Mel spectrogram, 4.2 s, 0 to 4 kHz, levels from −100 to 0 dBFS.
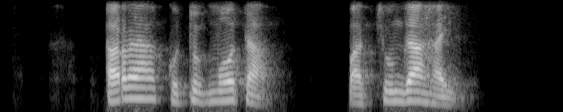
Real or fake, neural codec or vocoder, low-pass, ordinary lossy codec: fake; codec, 16 kHz, 4 kbps, FunCodec, trained on Chinese and English, 50 frames a second; 3.6 kHz; Opus, 16 kbps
